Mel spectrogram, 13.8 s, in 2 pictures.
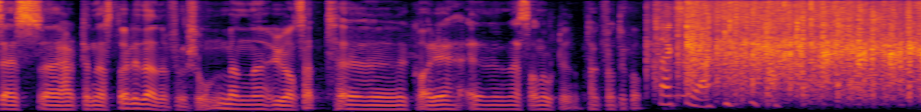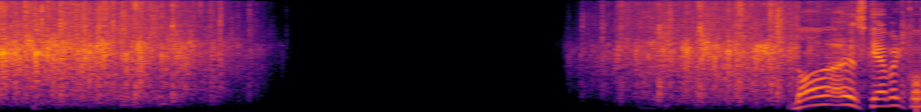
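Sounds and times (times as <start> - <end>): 
speech: 0.0 - 5.8, 12.9 - 13.8
audience applause: 4.9 - 9.1, 11.2 - 13.8
laughter: 5.0 - 6.7.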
